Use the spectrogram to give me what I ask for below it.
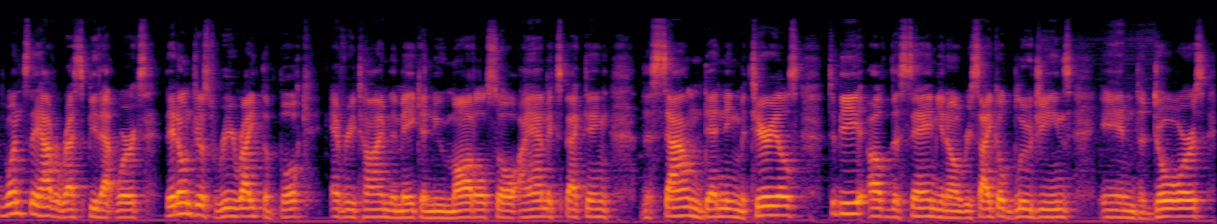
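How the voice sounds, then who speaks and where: This man's voice sits on the high side with a darkish tone, and his nose sounds stuffy and congested. He reviews a car casually from inside it, partly while driving, explaining things and frequently restarting his sentences with "you know."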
